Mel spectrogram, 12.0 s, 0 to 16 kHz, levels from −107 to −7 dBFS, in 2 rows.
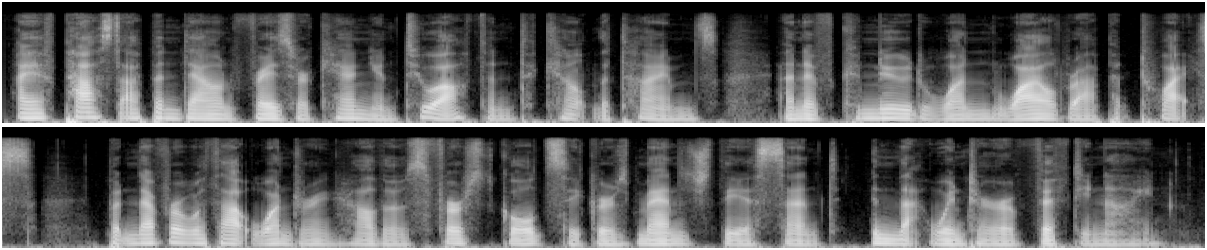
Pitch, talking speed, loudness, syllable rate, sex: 90 Hz, 195 wpm, -24 LUFS, 5.4 syllables/s, male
